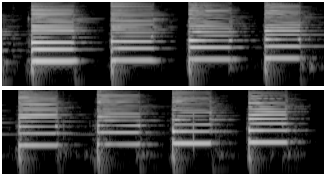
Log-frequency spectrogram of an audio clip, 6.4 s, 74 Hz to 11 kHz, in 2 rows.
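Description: Acoustic guitar picking single notes one at a time, each a step higher than the last, about one note every 0.8 seconds. It climbs through every note between D-sharp 4 and C5, eight notes in all.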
